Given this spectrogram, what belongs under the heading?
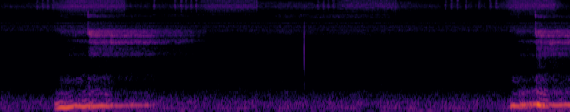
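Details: Sleeping female Staffordshire bull terrier (bully breed) rescue puppy giving two low, rumbling snores about five seconds apart, with quiet pauses between; snoring.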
